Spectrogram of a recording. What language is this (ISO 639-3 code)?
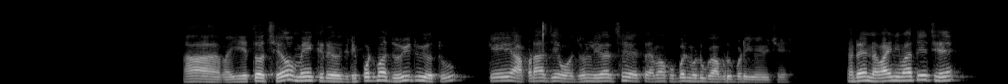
guj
